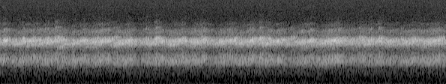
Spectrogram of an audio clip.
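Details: Many frogs croaking in a spring wetland behind a house, recorded live at night without looping: a dense, unbroken chorus of high trilling calls in two steady bands, continuous throughout with no other sounds.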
